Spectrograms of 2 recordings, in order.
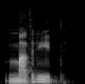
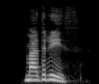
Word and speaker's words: Madrid: Preste atención a cómo pronuncian la D final en estas palabras distintos hablantes. Madrid. – Madrid. – Madrid.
